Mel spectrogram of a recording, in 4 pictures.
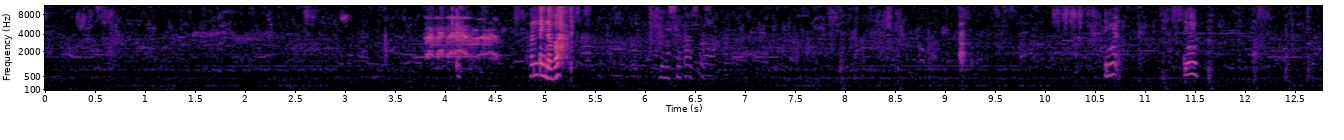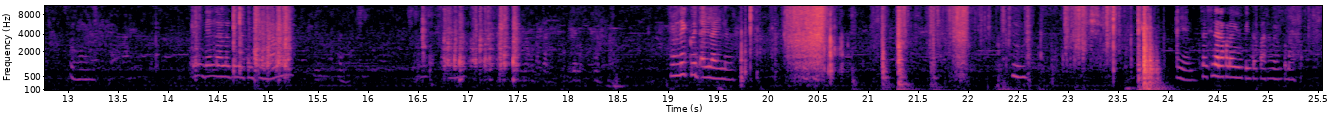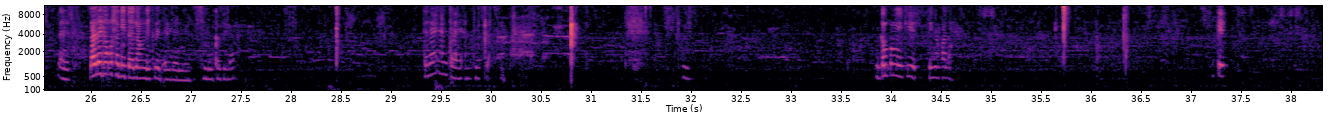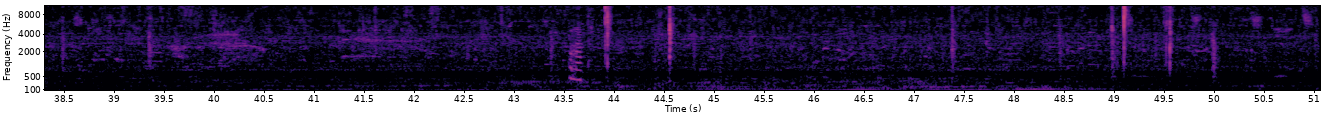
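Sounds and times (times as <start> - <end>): scratchy rub: 20.1 - 20.8.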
